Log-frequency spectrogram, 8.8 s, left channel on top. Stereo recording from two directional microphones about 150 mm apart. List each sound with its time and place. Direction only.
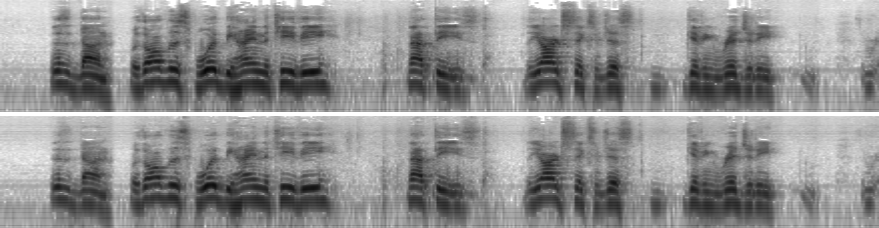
0.5 s speech: 35° left (ahead or behind)
1.3 s speech: 5° left (ahead or behind)
4.1 s speech: 30° right (ahead or behind)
